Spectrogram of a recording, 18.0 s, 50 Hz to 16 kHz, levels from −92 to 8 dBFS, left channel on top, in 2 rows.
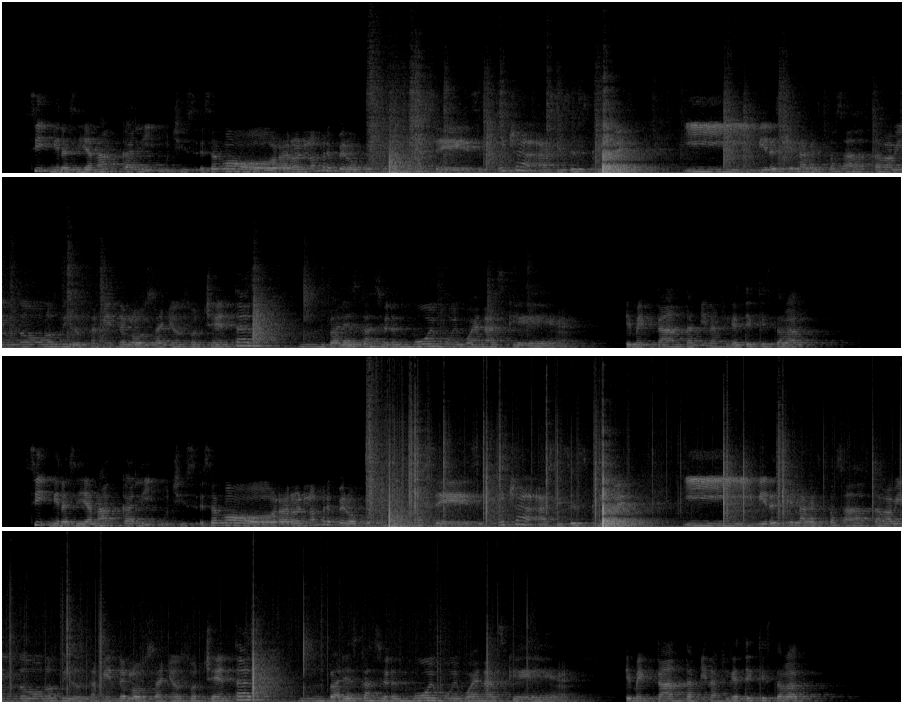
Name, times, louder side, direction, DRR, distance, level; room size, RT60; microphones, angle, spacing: voice 1, 0.3-14.7 15.2-17.0, right 1 dB, 10° right, 3 dB, 0.3 m, -54 dB
sound 1, 3.1-14.4, right 2 dB, 70° right, 0.5 m, -52 dB
4.4 x 2.4 x 4.6 m, 1.2 s
head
